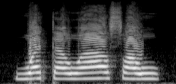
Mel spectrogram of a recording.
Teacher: कलिमत तवासौ में यहाँ हर्फ स्वाद है, स्वाद हुरूफ तफ़ख़ीम में से है, तो हम उसे भारी आवाज में अदा करेंगे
